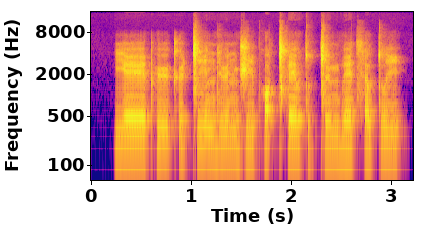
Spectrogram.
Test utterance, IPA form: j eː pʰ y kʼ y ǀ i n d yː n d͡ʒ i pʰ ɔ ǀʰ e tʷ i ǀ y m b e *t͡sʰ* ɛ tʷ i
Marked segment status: correct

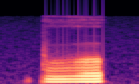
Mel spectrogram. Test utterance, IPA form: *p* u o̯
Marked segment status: correct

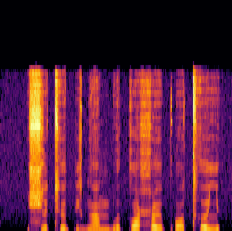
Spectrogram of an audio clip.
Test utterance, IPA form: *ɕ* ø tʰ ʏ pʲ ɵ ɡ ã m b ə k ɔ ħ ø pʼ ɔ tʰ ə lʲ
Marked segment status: correct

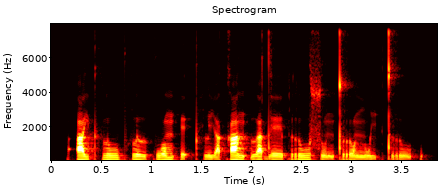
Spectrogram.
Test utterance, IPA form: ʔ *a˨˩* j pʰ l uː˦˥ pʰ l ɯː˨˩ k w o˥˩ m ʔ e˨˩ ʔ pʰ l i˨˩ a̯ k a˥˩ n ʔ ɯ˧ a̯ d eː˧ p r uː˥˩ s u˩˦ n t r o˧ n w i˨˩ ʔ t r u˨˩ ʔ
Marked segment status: incorrect: a˧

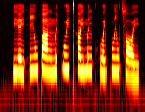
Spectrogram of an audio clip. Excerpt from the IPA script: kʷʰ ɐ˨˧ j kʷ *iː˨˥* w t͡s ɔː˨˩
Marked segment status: incorrect: iː˧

